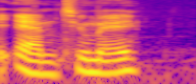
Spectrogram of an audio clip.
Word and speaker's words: Mtume: It's called Juicy Fruit by M. Tumay. I didn't know that's how you pronounced it. – It's spelled M-T-U-M-E.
